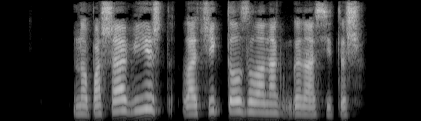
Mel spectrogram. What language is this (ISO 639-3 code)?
chm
